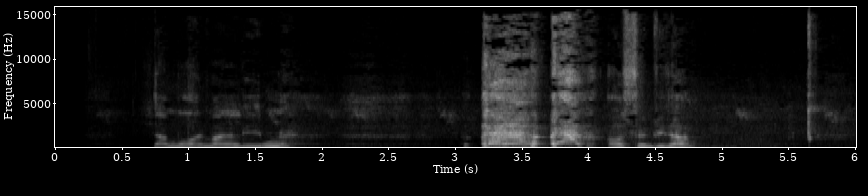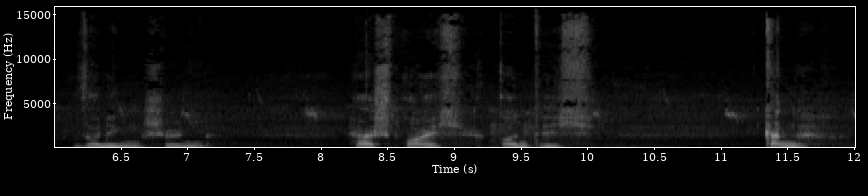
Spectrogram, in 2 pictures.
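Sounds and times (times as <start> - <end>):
man coughing: 3.1 - 4.2.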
